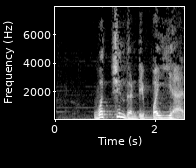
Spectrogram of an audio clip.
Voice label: "amma" dialogue, telugu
